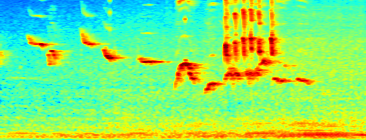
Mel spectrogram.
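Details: Orange-headed thrush, used to stimulate fighter birds, gives descending paired whistles, then a burst of swooping notes and a harsh rattling chatter before trailing off.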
